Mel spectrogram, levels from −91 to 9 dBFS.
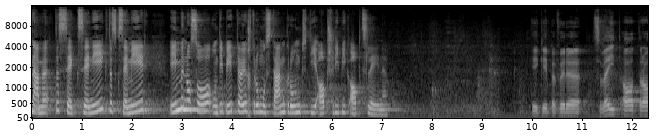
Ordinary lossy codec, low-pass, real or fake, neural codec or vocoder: MP3, 64 kbps; 14.4 kHz; real; none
